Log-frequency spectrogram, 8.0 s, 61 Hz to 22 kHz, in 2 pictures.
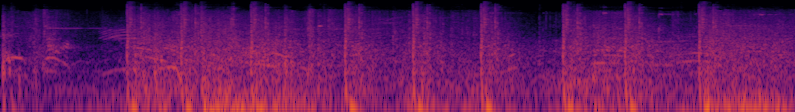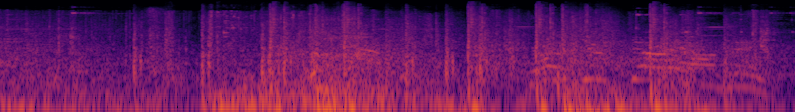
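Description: Rapid bursts of gunfire in a Fallout 4 battle, dense overlapping shots filling the whole stretch with brief lulls, loud and close, with voices shouting over the shooting.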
